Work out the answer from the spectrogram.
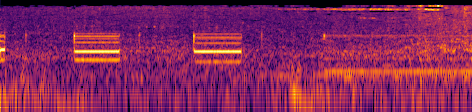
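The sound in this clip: Telephone keypad tones as a number is dialled: two short, steady electronic beeps, then a longer, lower sustained tone.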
